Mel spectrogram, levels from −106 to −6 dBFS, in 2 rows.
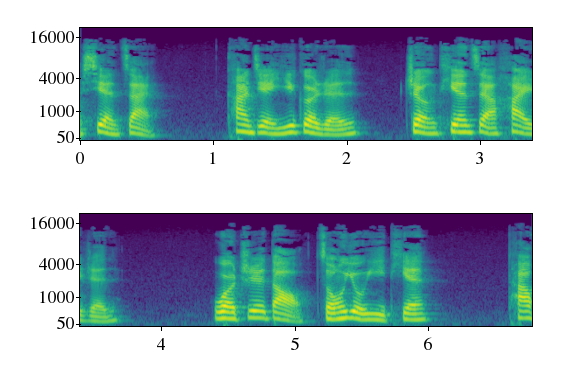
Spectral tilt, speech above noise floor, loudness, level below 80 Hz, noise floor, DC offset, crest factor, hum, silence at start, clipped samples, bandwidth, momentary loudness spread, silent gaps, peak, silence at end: -4 dB/octave; 52 dB; -16 LUFS; -62 dBFS; -68 dBFS; under 0.1%; 16 dB; none; 0 s; under 0.1%; 15 kHz; 10 LU; none; 0 dBFS; 0 s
